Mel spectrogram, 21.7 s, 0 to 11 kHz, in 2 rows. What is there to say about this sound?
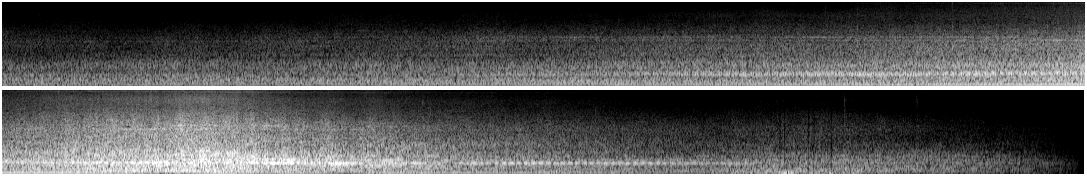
Truck-Uphill
Truck driving uphill.
Stereo recorded with Zoom H6.
Edited with Audacity.
I would love to hear your feedback and critique.
Countryside, engine, Passing, Road, Transport, Truck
